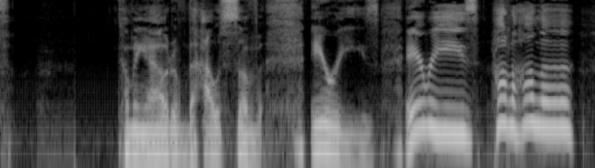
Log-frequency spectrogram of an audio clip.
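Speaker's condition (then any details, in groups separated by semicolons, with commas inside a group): No condition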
